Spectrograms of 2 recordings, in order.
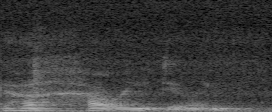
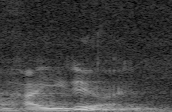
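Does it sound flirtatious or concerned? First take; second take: concerned; flirtatious. First: It sounds empathetic and concerned. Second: It sounds flirtatious, like Joey from Friends.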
